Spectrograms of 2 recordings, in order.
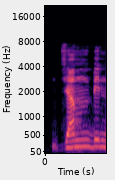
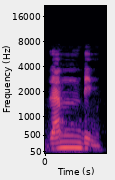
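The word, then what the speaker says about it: ذنب: দেখেন, জামবিন না কিন্তু যামবিন। কি দিয়ে? জালের উচ্চারণ আমরা অলরেডি কিন্তু করতে পারি, যামবিন, যাম, যাম। ঠিক আছে, জামবিন হবে না কিন্তু, খেয়াল করবো, জিম দ্বারা না, জাল দ্বারা।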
